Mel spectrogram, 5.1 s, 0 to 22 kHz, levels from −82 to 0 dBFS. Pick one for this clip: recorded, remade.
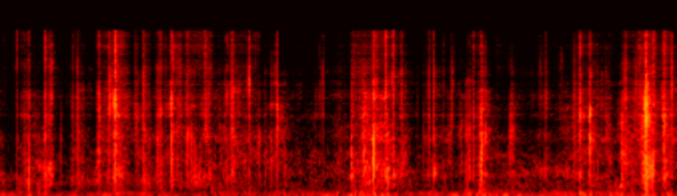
remade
